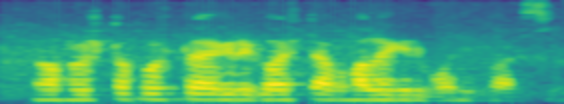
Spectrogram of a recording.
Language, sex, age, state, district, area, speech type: Odia, male, 30-45, Odisha, Balangir, urban, spontaneous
